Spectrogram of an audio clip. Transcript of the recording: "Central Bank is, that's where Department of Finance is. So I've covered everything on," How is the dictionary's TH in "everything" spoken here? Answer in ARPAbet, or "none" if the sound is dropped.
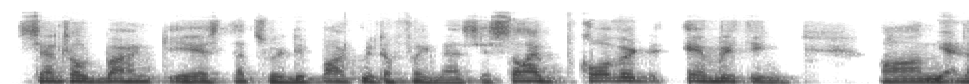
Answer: T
